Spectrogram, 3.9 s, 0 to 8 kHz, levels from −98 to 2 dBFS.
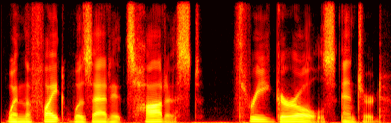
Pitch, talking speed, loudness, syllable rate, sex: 100 Hz, 155 wpm, -20 LUFS, 3.8 syllables/s, male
